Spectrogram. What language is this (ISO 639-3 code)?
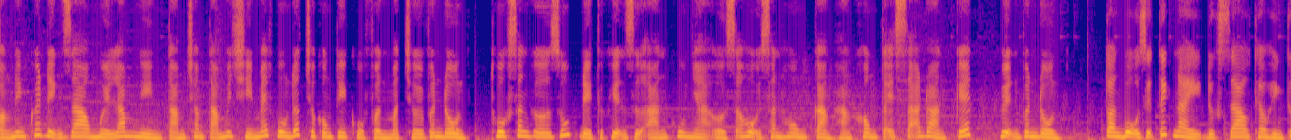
vie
